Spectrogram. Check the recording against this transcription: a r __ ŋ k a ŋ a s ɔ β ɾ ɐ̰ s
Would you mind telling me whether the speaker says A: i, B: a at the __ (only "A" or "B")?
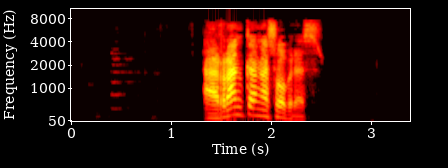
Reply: B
